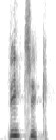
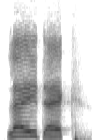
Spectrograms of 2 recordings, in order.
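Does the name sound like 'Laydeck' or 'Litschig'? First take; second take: Litschig; Laydeck. First: The name sounds like 'Litschig', ending in ch. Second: The name sounds like 'Laydeck', ending in k. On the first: The speaker calls it right. "ist tatsächlich ausgesprochen Litschig" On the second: The speaker calls it wrong. "ich spreche das falsch aus mit Laydeck"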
